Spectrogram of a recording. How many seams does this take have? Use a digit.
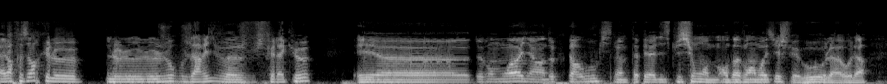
0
